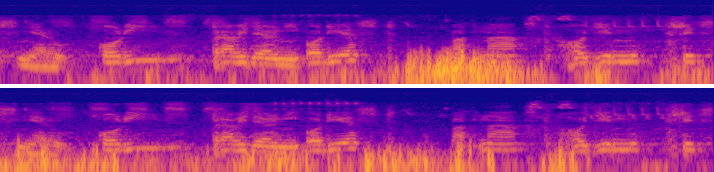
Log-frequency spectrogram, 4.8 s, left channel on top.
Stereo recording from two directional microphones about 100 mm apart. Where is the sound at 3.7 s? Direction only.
10° right (ahead or behind).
